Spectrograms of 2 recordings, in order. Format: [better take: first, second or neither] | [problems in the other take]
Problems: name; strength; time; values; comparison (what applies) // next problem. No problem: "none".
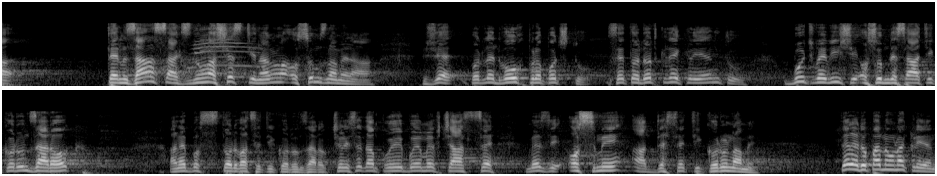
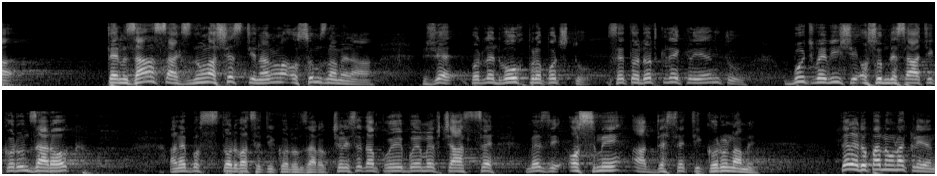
second | background sound (Meow); 15 dB below the speech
